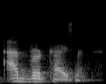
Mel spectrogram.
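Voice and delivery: American "advertisement", "tise" rhyming with "size"; American accent. Shown as a demonstration. Teacher models American "advertisement" for students, long I in "tise". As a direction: say "advertisement" as American "AD-ver-tize-ment". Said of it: "American accent".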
